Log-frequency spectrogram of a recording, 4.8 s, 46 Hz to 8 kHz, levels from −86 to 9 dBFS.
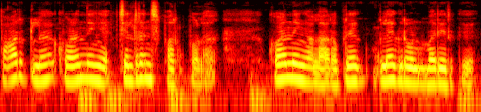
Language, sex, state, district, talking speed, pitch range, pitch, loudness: Tamil, male, Tamil Nadu, Namakkal, 150 wpm, 190-210 Hz, 195 Hz, -16 LUFS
